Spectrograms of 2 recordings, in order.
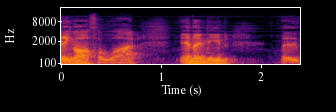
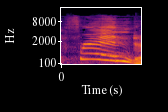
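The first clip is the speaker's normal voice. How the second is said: very high, sweet voice; naive player; 4 dB louder than usual. Pretend. New player greeting the Goomba, sweetly high. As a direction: coo it like a trusting newbie. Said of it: "you're like".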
